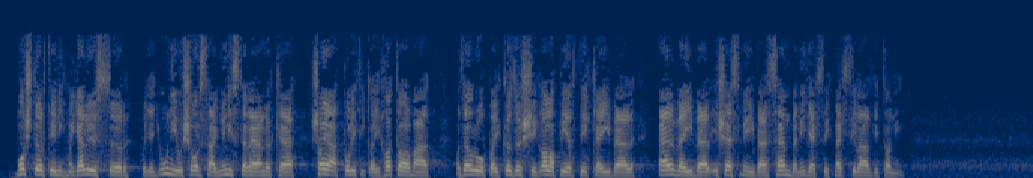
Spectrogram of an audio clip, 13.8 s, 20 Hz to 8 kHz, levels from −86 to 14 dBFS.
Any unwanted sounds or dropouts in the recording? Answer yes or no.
no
